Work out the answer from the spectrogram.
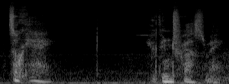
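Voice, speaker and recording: An actor playing a gentle, reassuring doctor with a soothing manner in a video game cutscene. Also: male voice, medium pitch, normal speed, background noise, natural voice. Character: gentle, reassuring medic tending pregnant patients. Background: music.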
